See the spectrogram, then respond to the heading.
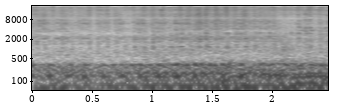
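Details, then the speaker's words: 1973 Dodge D200, 360 V8 automatic, sat 8 years, first run on a swapped-in Thermoquad carburetor and intake: low lumpy V8 idle that surges and wavers, running really rich and sporadic with belt and valve train noise; the Thermoquad keeps flooding. "running really rich and kind of a sporadic idol a lot of belt noise a lot of valve train noise what do you think go for it"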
